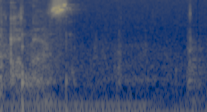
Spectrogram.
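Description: A woman's soft whisper: a short, high hiss about half a second in, then quiet room tone with a faint click near the end.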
